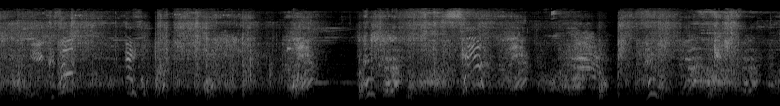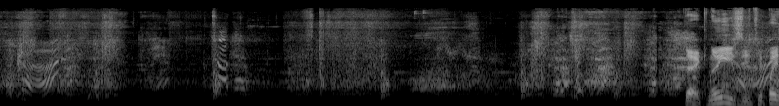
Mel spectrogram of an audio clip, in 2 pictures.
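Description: Swords clash and swish in rapid fighting.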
